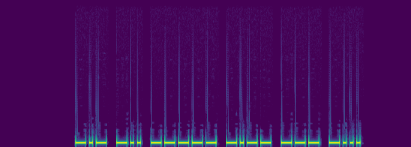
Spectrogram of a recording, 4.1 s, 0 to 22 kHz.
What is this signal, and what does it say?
Morse code, heard as a keyed tone, about 34 wpm, 700 Hz. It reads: KD0YOB
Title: NA SOTA Activator Callsigns 35wpm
